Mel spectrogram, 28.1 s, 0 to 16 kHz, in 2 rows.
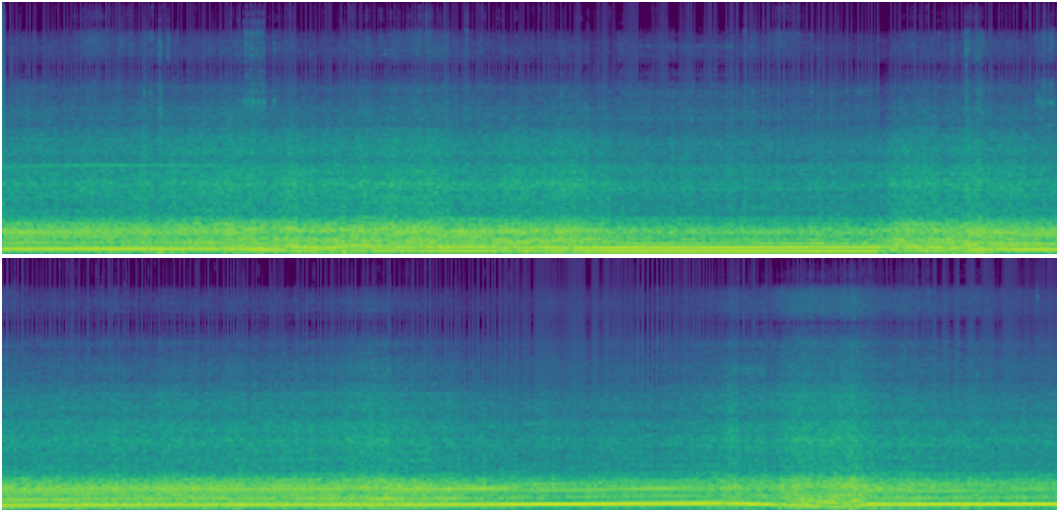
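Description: Honda S2000 AP2's 2.2-litre four-cylinder engine and road noise heard from inside the cabin while driving at moderate speed. The engine note holds steady, dipping and recovering three times where gears are changed.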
